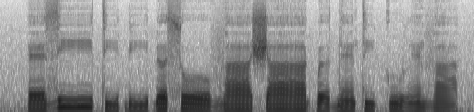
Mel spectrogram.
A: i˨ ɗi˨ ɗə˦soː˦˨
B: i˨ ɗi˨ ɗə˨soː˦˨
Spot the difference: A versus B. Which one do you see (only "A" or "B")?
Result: A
